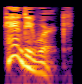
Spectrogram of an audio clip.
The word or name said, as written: handiwork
